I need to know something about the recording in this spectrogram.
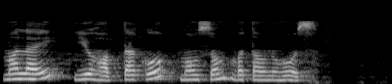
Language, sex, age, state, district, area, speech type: Nepali, female, 30-45, West Bengal, Darjeeling, rural, read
